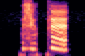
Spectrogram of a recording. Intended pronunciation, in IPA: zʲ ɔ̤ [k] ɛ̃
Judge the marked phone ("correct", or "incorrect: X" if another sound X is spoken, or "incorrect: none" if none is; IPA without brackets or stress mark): correct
